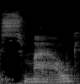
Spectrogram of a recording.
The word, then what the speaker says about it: Smaug: Another one is obviously the vicious and cunning Smaug, as it's pronounced.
